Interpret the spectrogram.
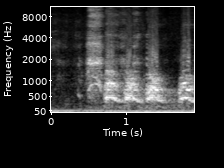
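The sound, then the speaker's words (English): A dog barks four times in a quick, uneven series, loud, each bark sharp with a harmonic tone, over a low steady hum. “That's the dog.”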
